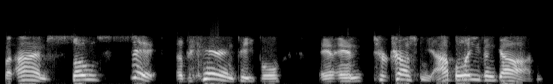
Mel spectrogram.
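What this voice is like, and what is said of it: Angry, agitated voice. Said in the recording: “can hear the anger in my voice”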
